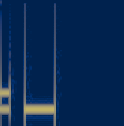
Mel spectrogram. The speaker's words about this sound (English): Our phones are acting up. We got disconnected.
